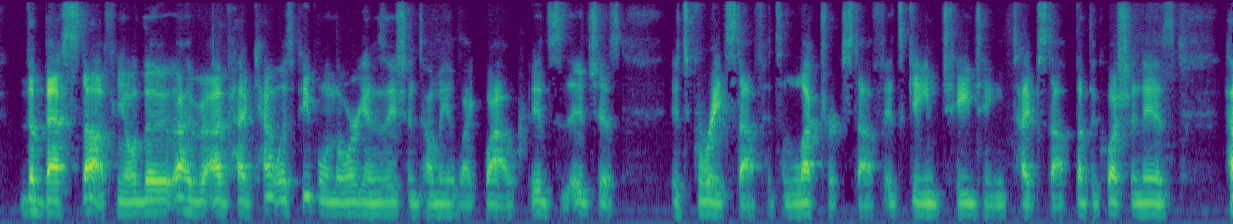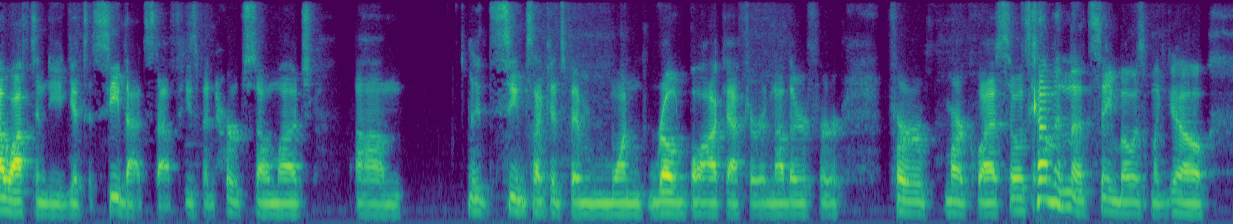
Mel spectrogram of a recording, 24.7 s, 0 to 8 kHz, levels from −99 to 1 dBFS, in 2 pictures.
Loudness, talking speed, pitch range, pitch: -23 LUFS, 180 wpm, 95-105 Hz, 95 Hz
